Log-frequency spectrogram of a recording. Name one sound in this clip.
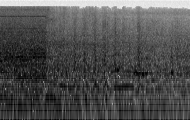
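A racing car engine drops in pitch and revs up and down as the car slows.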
